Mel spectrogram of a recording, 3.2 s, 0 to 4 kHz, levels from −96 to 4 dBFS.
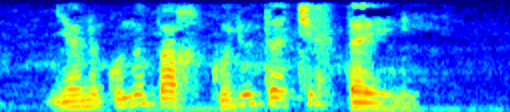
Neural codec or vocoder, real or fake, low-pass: none; real; 3.6 kHz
